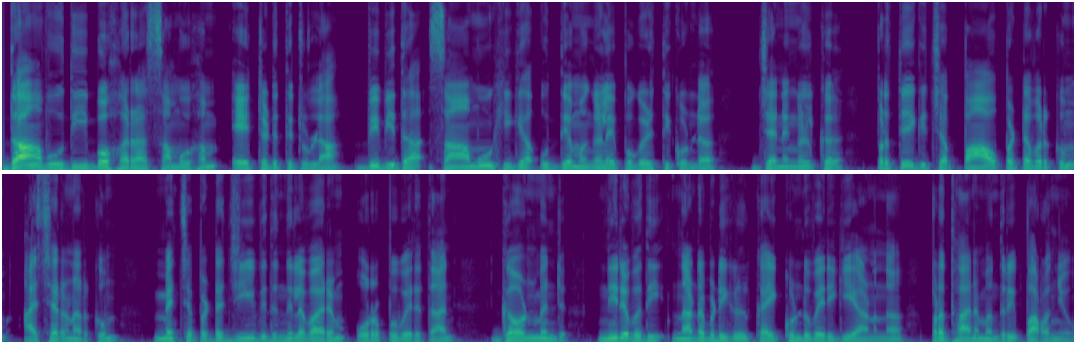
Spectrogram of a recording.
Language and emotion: Malayalam, neutral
